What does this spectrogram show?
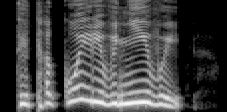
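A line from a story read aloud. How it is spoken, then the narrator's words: Squeezed out between laughs. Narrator (Russian): удалось мне выдавить из себя между приступами смеха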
